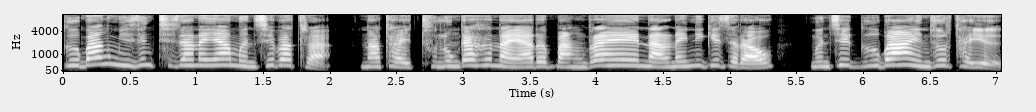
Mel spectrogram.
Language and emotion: Bodo, angry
